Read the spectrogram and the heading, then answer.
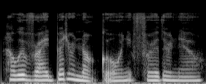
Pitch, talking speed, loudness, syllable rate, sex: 195 Hz, 235 wpm, -16 LUFS, 7.0 syllables/s, female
